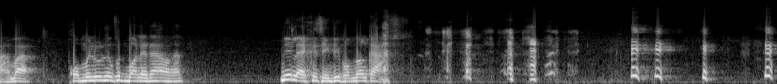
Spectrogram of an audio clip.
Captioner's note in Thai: เสียงหัวเราะ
